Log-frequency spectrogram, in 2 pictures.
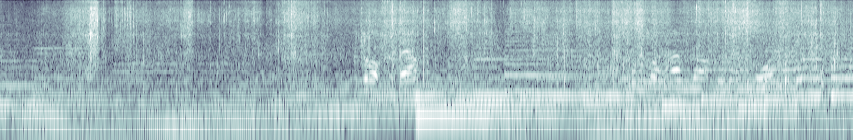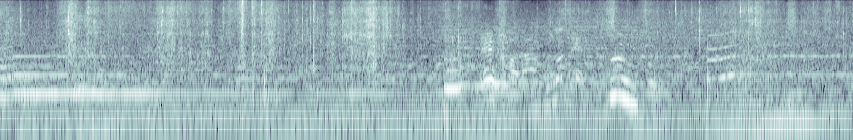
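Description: Background music of sustained chords over a dense crackling and rustling of dry grass and leaves as someone walks through brush.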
